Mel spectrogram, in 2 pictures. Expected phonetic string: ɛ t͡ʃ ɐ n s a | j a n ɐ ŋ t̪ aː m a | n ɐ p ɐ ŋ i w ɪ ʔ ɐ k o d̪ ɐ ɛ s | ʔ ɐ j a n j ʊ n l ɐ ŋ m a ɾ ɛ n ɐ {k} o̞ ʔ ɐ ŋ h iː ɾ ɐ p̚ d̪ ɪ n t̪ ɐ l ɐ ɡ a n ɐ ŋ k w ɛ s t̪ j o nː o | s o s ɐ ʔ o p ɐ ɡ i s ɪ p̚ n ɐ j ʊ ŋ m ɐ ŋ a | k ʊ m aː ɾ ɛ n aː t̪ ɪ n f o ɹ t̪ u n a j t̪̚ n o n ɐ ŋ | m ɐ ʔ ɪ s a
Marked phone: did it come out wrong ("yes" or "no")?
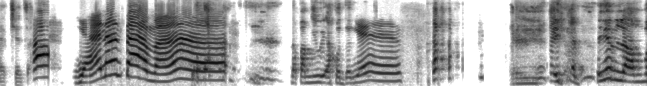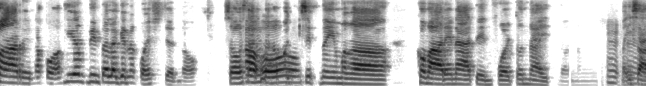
no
